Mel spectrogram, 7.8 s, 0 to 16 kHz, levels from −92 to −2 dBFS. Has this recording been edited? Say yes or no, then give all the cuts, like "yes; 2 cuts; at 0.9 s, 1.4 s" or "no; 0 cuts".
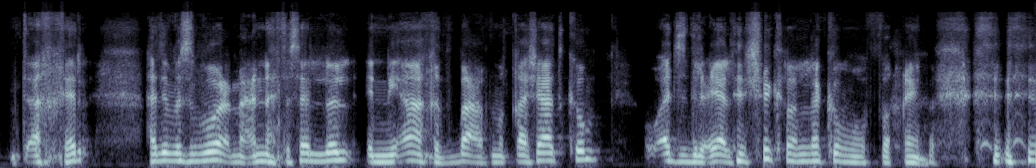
yes; 1 cut; at 5.5 s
